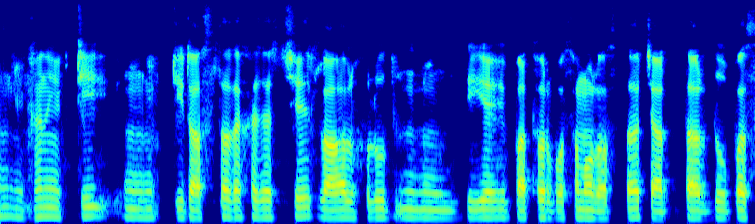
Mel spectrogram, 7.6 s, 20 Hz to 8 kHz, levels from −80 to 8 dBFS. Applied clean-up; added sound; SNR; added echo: none; none; none; none.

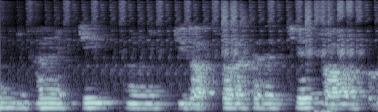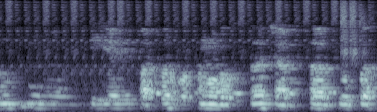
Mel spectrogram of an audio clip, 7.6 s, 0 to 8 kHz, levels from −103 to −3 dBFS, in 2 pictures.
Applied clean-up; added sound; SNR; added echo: classical method WPE with log-MMSE.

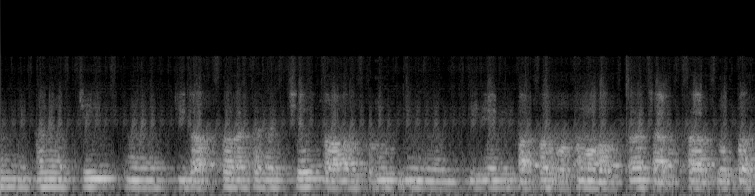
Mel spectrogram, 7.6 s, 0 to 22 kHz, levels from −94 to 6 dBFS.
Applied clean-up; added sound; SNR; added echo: neural separator model SepFormer DNS4.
